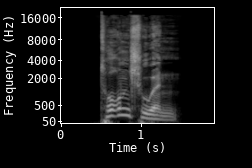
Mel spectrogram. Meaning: dative plural of Turnschuh
- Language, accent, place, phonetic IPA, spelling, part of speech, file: German, Germany, Berlin, [ˈtʊʁnˌʃuːən], Turnschuhen, noun, De-Turnschuhen.ogg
